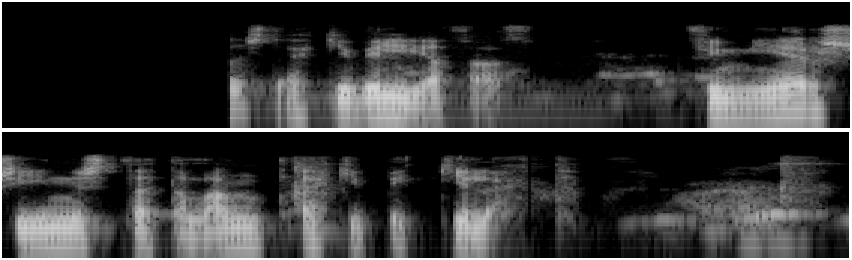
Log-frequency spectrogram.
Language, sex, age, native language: Icelandic, male, 30-39, Icelandic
